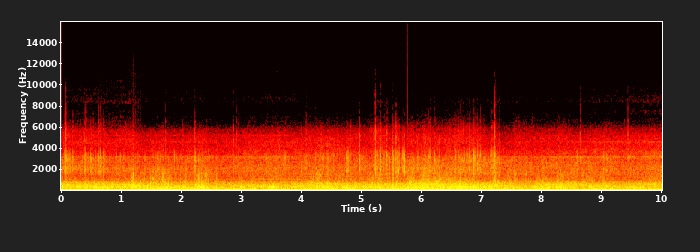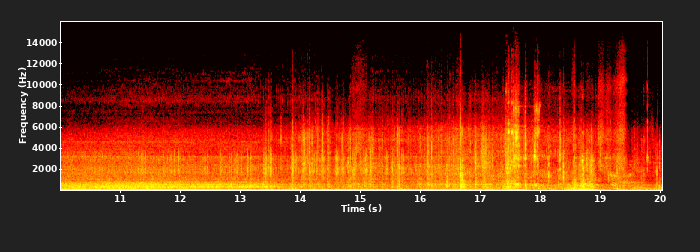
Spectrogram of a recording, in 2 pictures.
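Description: Wind roars over a microphone on a fast-moving bicycle, then dies down as the bicycle slows.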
